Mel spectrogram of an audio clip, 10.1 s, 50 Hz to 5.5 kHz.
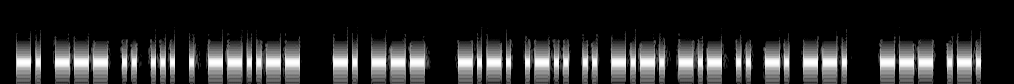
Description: Morse code, heard as a keyed tone, about 25 wpm, 600 Hz. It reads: NOISE, NO CLICKING OR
